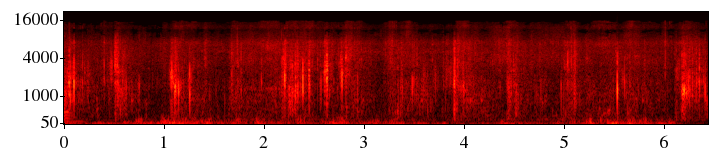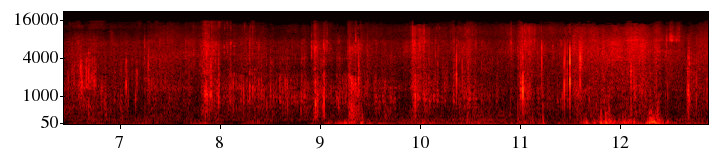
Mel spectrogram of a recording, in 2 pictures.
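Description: A hiker's footsteps on a rocky dirt trail, a steady run of irregular steps, over a low rumble on the microphone.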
